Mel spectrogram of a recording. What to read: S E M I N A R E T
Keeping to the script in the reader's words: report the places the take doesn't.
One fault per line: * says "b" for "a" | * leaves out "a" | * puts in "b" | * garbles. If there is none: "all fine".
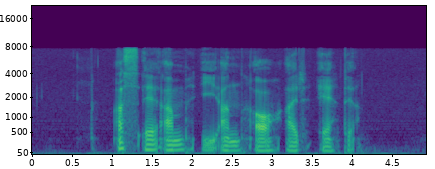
all fine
